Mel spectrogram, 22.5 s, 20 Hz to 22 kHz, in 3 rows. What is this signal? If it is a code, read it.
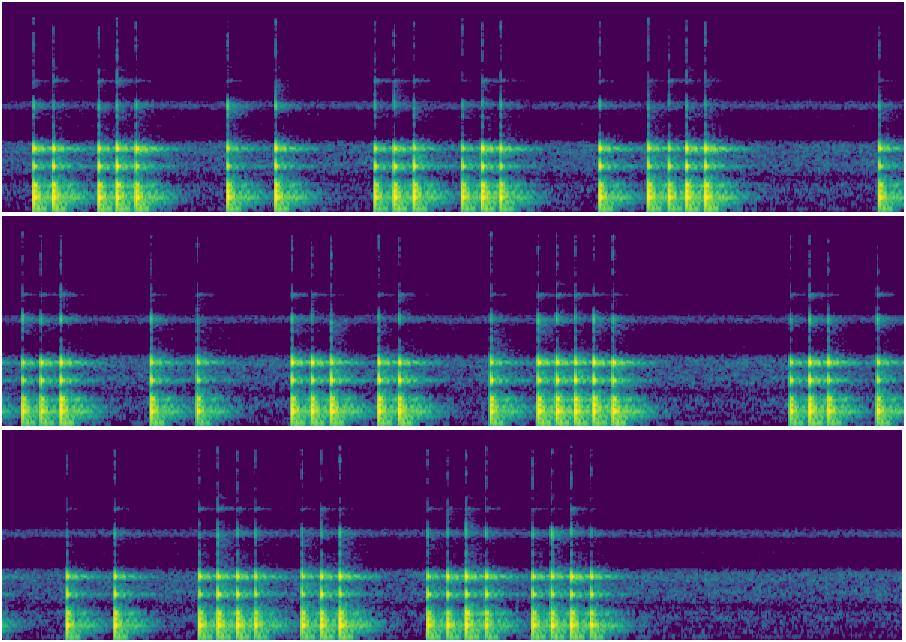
Tap code, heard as knocks on wood, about 6 knocks a second, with room echo. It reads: HAND CAME LAST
